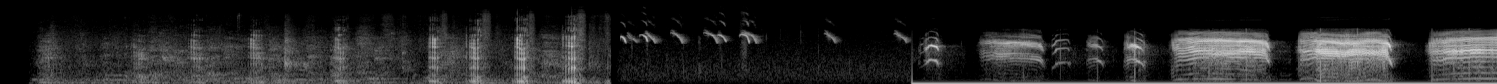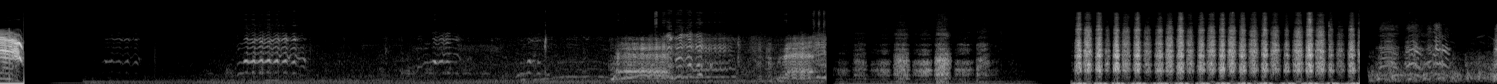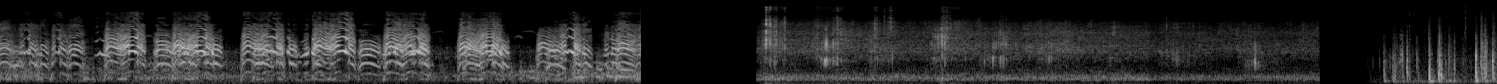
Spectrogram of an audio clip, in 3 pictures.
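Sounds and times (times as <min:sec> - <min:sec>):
pig grunts: 0:00.4 - 0:06.0
goats bleating: 0:17.3 - 0:18.1, 0:19.1 - 0:23.2.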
